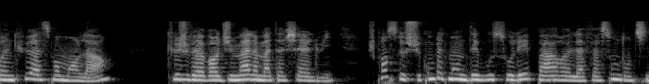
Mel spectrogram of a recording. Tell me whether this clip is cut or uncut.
uncut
